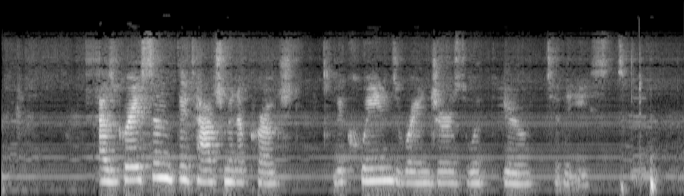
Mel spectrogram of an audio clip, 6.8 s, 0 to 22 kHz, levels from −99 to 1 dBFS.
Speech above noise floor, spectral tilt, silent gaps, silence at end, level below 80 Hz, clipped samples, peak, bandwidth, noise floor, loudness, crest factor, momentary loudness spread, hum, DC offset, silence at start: 26 dB; -3.5 dB/octave; none; 0.25 s; -54 dBFS; under 0.1%; 0 dBFS; 12.5 kHz; -44 dBFS; -17 LUFS; 18 dB; 18 LU; none; under 0.1%; 0.05 s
